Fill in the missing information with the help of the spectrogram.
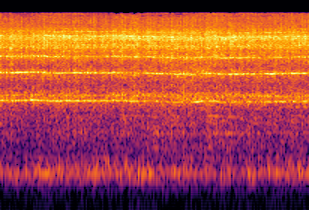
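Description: Corded electric drill running steadily with a paddle mixer, churning wet mortar in a bucket, with a steady whine from the motor.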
